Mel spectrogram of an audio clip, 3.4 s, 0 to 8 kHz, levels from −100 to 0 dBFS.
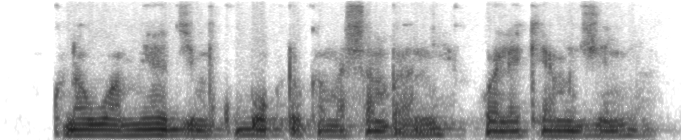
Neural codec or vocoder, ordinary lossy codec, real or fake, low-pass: none; Opus, 16 kbps; real; 7.2 kHz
